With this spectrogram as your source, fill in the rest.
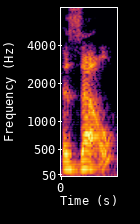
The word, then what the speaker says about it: Ezell: the Sager scribe podcast today we have Iselle that's how you pronounce it correct yeah that's right writer of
